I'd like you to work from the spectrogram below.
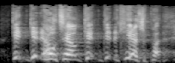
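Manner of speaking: high, loud hurried order to his son; urgent order. Retold or imitated. Father urging son at airport scanner, loud and urgent. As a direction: bark it at the boy, urgent.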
